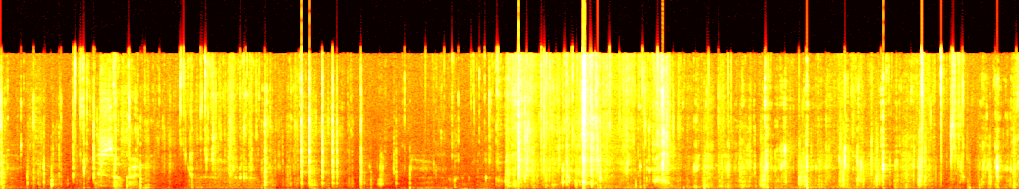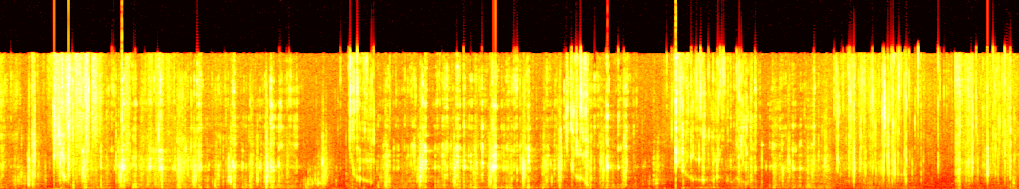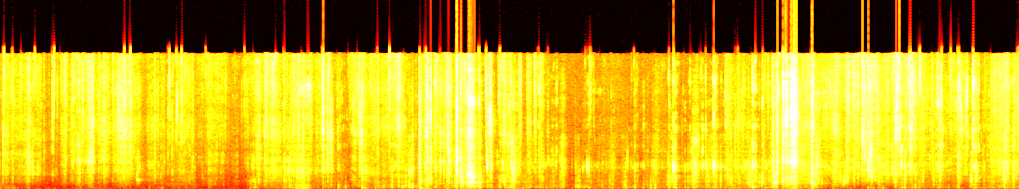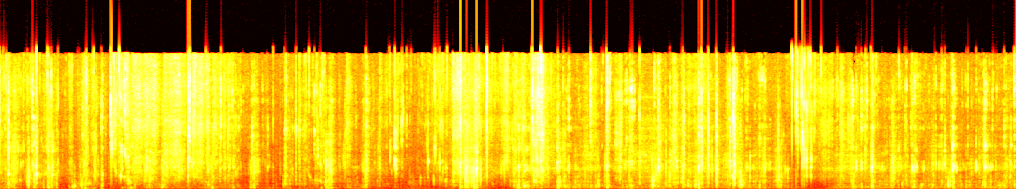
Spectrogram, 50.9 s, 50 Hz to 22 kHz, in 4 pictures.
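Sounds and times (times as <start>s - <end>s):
crackly chewing: 0.0s - 50.9s
crunching bites into crispy food: 5.9s - 50.9s.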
